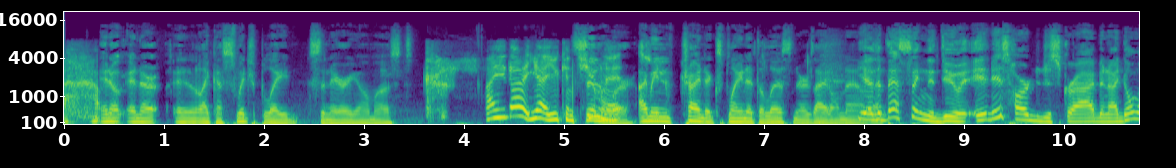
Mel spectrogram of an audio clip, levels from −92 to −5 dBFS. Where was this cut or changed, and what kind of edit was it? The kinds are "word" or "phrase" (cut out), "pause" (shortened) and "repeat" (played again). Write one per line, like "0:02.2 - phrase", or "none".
none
